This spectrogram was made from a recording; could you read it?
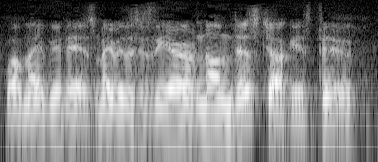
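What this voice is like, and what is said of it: Speaker's own accent. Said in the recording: “I don't want to lose my accent completely.”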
